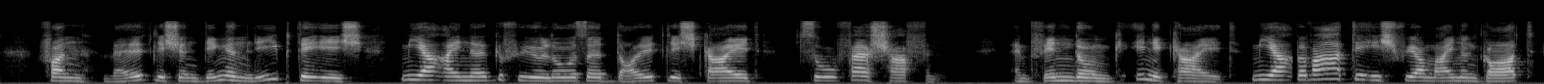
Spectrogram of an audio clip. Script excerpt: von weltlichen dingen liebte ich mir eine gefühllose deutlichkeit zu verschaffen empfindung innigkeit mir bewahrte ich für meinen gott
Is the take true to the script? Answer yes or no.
yes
